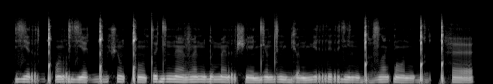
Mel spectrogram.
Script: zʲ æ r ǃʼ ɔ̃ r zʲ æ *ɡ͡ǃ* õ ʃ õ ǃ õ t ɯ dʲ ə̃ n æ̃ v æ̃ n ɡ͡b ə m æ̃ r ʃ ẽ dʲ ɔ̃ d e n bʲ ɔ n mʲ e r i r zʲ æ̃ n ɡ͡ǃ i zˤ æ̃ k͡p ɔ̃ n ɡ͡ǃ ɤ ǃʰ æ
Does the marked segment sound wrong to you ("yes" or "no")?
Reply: no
